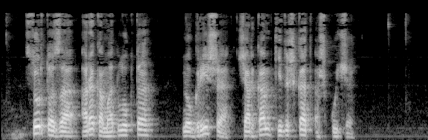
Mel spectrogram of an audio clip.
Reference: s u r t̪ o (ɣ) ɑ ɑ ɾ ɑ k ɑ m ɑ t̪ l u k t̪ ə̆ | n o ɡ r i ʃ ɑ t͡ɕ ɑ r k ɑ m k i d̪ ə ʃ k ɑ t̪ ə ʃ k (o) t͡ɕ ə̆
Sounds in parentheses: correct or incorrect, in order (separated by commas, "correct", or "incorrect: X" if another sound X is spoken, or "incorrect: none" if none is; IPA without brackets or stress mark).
incorrect: z, incorrect: u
